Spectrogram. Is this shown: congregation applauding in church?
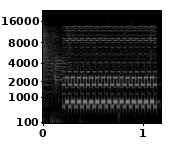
no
